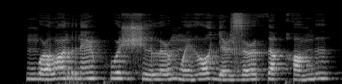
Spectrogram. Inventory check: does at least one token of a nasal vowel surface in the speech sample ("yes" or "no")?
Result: yes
